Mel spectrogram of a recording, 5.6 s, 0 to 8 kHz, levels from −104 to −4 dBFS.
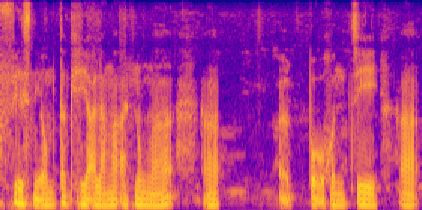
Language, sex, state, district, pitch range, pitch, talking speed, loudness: Mizo, male, Mizoram, Aizawl, 80-100 Hz, 85 Hz, 160 wpm, -17 LUFS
